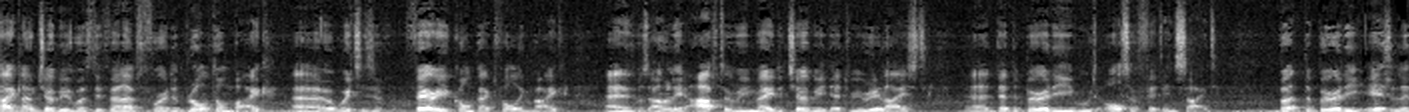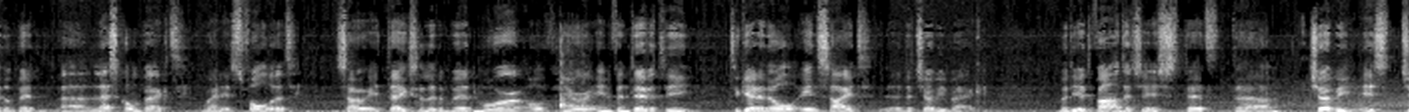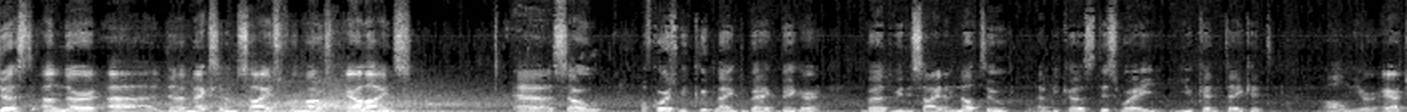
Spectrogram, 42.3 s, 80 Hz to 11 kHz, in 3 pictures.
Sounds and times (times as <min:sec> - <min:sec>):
Speech: 0:00.0 - 0:12.2, 0:12.8 - 0:24.0, 0:24.7 - 0:32.3, 0:33.2 - 0:42.2
Vehicle: 0:26.2 - 0:42.2.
